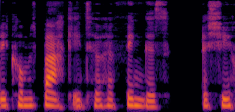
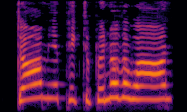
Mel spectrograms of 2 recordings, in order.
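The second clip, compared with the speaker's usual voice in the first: shrill, very high, loud, far-carrying shout; 12 semitones higher, 6 dB louder than usual. Narrator reads one of the lads shouting to Dom as he enters; shouting. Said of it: "One of them shouts".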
